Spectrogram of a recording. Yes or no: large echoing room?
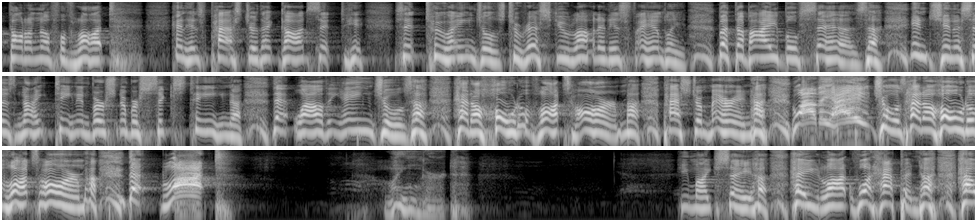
yes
